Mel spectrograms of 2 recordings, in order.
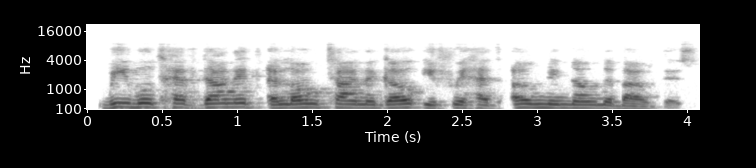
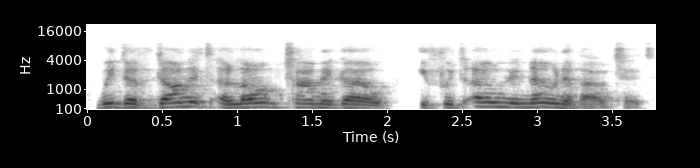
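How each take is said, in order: First: "We would have done it" with every word full; no contractions, evenly weighted "if we had only known"; stilted, stretched "We would have done it a long time ago"; stretched Polish rhythm. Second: "We'd have done it" with "have" reduced and linked; contracted "we'd", stress only on content words; flowing "We'd have done it a long time ago"; weak forms. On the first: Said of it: "And the Polish way". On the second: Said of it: "Weak form". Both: Shown as a demonstration.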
